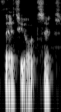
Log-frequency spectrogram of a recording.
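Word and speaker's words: .30-06: 30 or 6 and i told her how to say which is 30 odd 6 which is the which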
